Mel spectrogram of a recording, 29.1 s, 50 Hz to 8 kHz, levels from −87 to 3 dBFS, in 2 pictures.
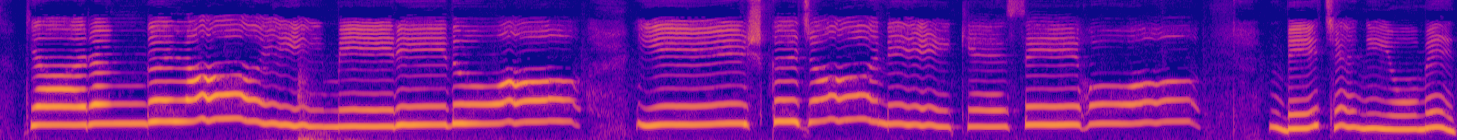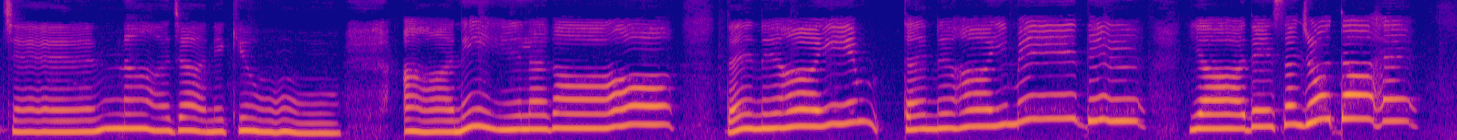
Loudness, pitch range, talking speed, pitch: -24 LUFS, 300-410 Hz, 50 wpm, 365 Hz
